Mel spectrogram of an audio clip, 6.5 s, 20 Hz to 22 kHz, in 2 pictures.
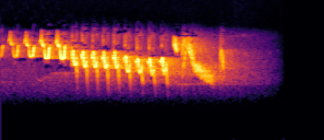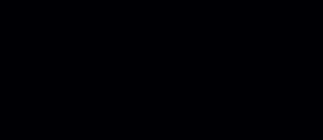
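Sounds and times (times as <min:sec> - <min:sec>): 
common chaffinch song: 0:00.0 - 0:02.7.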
